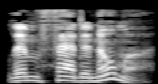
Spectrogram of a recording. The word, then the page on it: lymphadenoma: British English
